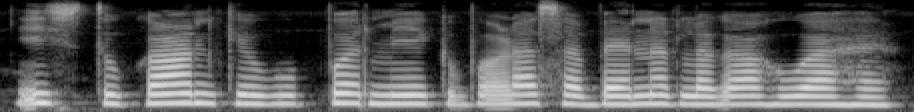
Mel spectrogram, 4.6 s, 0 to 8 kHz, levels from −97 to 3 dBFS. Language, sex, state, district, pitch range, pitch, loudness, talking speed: Hindi, female, Jharkhand, Palamu, 220-240 Hz, 230 Hz, -16 LUFS, 155 wpm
